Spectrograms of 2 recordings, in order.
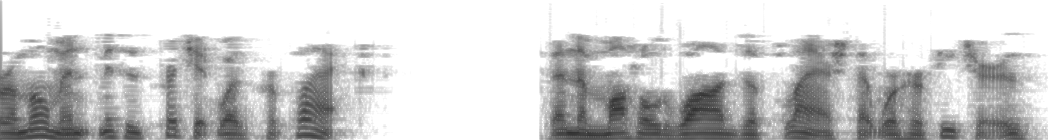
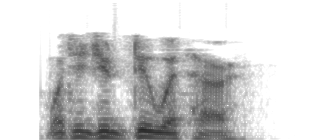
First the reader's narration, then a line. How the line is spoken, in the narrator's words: Hamilton demanded hoarsely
